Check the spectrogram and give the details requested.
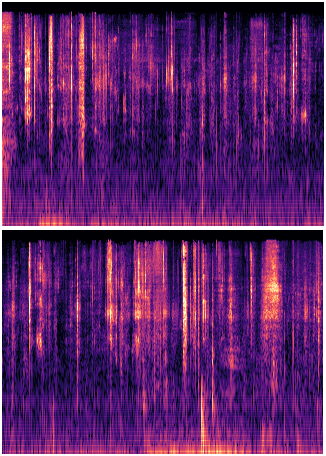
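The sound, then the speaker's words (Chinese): Crisp, repeated crunching of shrimp being chewed with the shell on, a steady run of sharp, bright crackles and bites over about thirteen seconds with no talking. “我觉得这这声音还不错，蛮有魅力的，清脆。”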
